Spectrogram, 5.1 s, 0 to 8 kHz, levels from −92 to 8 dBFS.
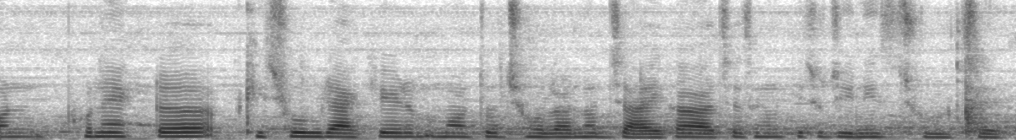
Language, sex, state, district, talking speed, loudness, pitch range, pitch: Bengali, female, Odisha, Khordha, 155 wpm, -17 LUFS, 205-225 Hz, 215 Hz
